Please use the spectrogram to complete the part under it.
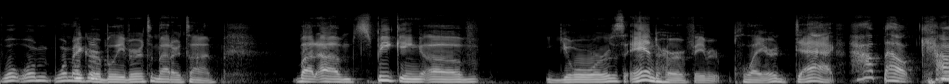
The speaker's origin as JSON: {"language": "English", "town": "Houston", "region": "Texas", "country": "United States", "said": "we're from Houston"}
